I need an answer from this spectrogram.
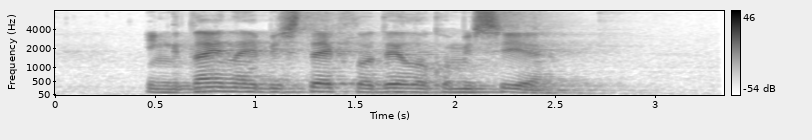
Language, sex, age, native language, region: Slovenian, male, 30-49, Slovenian, Savinja region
